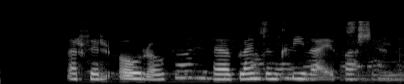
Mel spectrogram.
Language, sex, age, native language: Icelandic, female, 13, Icelandic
